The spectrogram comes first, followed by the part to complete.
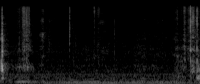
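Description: Handling noise from an Amazon Echo smart speaker being gripped and lifted off its packaging insert: a few short clicks and scrapes, the sharpest right at the start and another near the end.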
